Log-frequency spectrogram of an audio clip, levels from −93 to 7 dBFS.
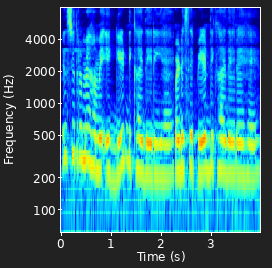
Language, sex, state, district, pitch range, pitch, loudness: Hindi, female, Bihar, Araria, 215-250 Hz, 230 Hz, -29 LUFS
